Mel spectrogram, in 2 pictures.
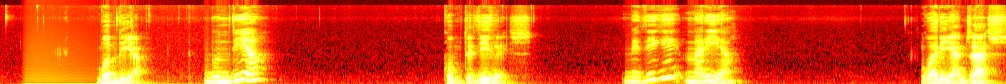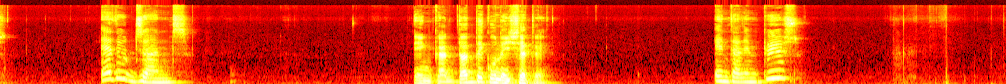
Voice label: Dialogo en aranes

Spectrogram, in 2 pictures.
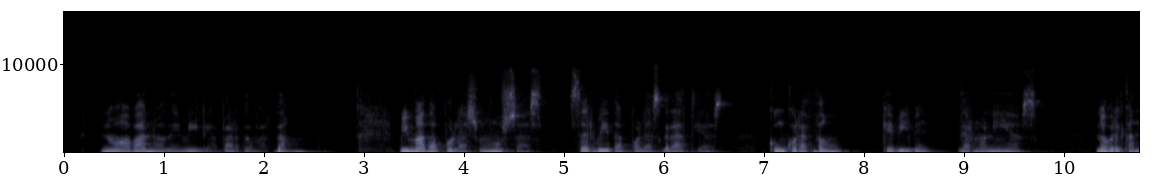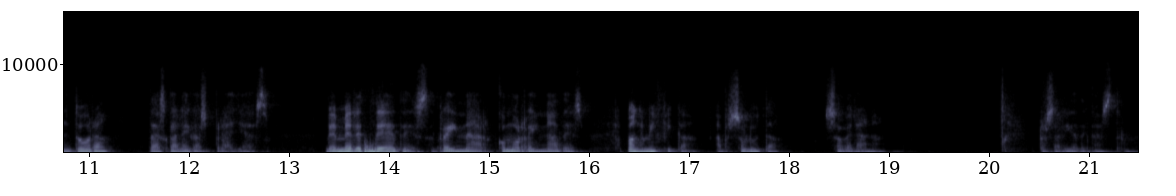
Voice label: Poema gallego; Rosalia de Castro

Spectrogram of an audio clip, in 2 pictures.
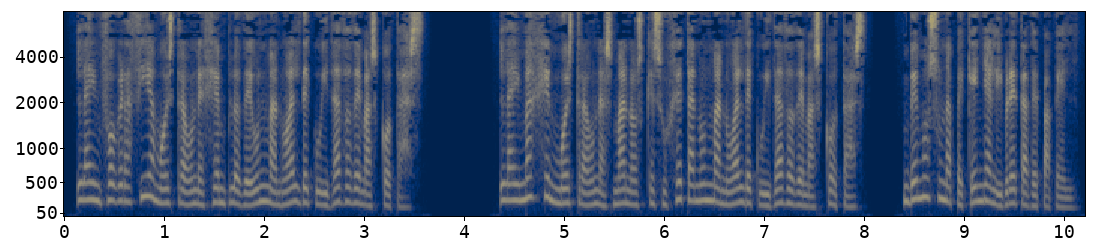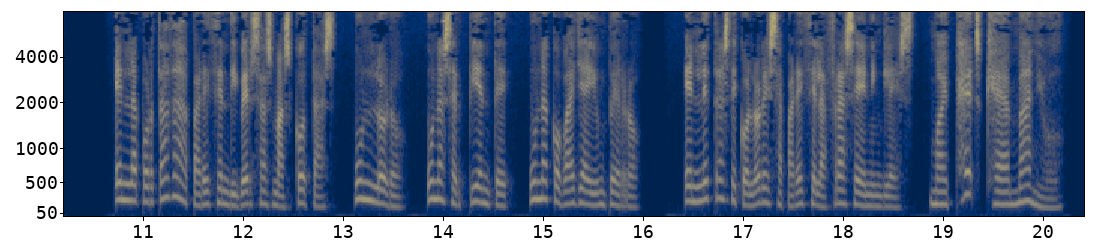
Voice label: Audiodescripcion; Mini Manual

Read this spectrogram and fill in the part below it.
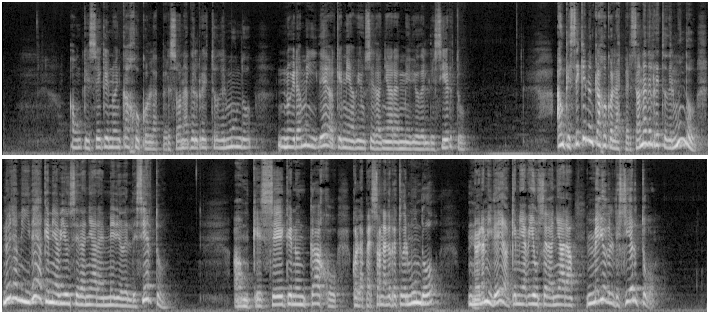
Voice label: audio casting femenino

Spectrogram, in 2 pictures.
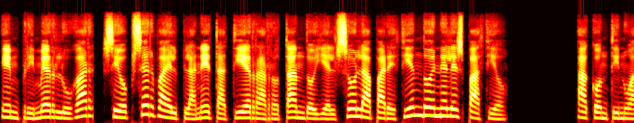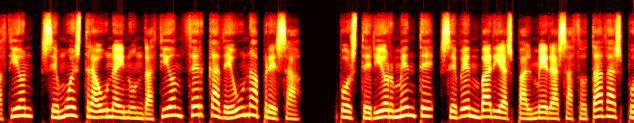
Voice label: Audiodescripcion; greenhouse effect

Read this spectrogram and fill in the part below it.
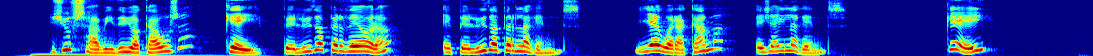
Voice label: Adivinanza aranes Calcetin

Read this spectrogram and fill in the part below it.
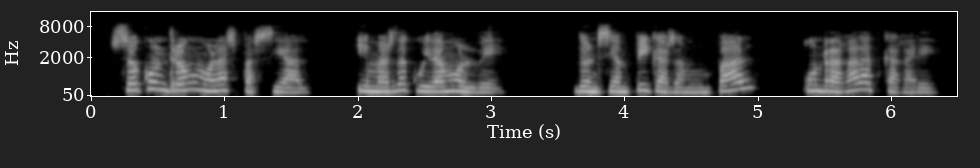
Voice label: Adivinanza catalan endevinalla

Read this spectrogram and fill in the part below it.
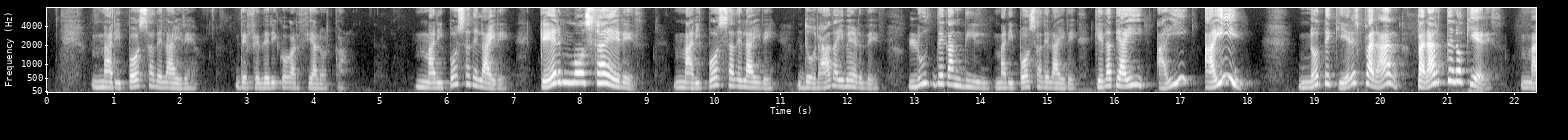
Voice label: Poema castellano; Lorca

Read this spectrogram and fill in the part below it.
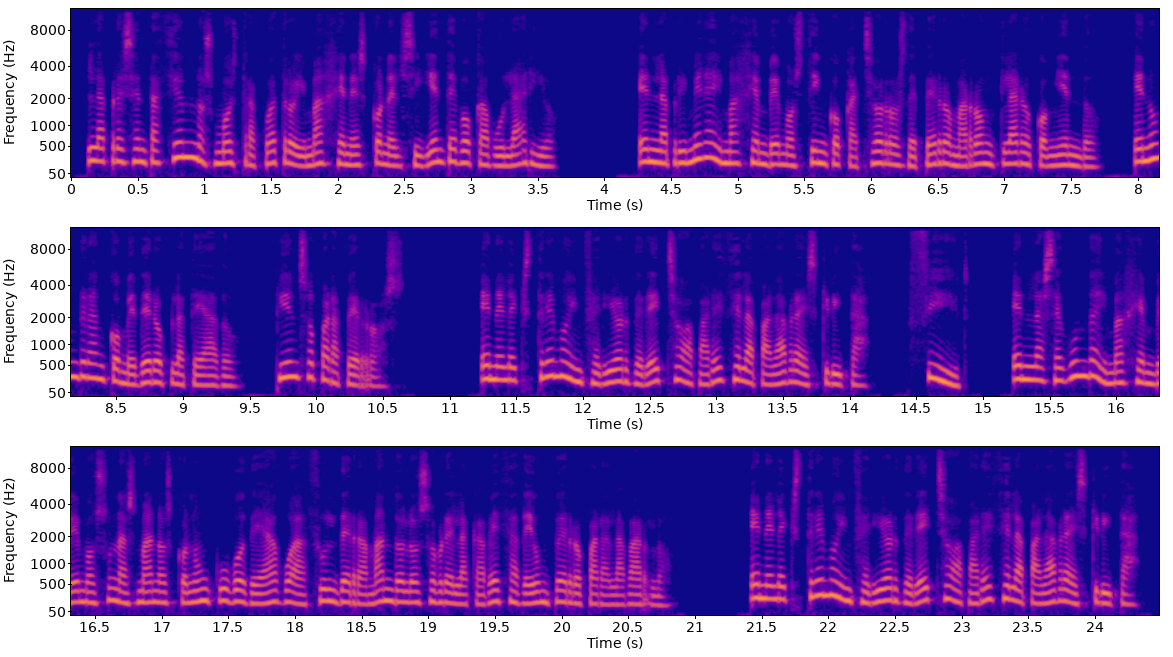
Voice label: Audiodescripcion; Caring for pets

